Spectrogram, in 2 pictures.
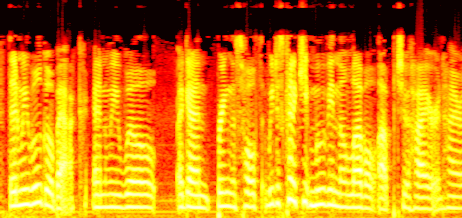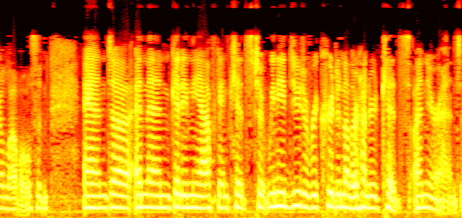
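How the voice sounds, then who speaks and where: A woman's voice: mid-range voice, no echo. Rambling woman guest on AM radio. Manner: rambling, full of restarts and fillers. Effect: AM radio broadcast sound. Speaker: interview guest, youth program founder. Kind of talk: radio interview. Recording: dull lo-fi AM radio broadcast.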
